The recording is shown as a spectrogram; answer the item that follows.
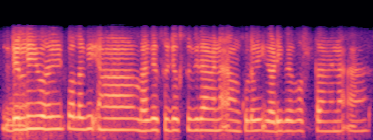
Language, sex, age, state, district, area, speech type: Santali, female, 18-30, West Bengal, Bankura, rural, conversation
